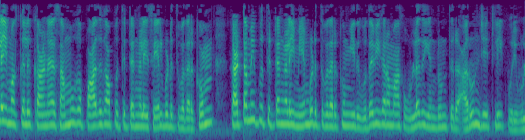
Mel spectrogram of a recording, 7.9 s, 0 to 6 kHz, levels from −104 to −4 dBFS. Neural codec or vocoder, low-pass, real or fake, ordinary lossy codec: none; 5.4 kHz; real; none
